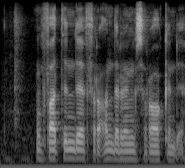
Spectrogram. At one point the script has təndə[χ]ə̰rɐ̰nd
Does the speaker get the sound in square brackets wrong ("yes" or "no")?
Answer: yes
